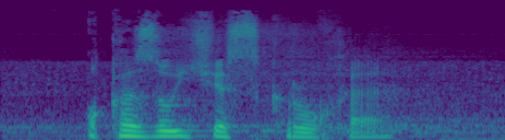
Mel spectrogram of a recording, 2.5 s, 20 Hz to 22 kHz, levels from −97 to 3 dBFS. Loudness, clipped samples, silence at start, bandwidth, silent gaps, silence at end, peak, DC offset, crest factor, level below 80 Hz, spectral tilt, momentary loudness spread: -38 LUFS; under 0.1%; 0.1 s; 16 kHz; none; 0 s; -22 dBFS; under 0.1%; 16 dB; -70 dBFS; -6 dB/octave; 16 LU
